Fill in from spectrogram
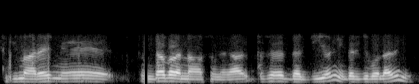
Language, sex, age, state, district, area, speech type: Dogri, male, 18-30, Jammu and Kashmir, Reasi, rural, conversation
